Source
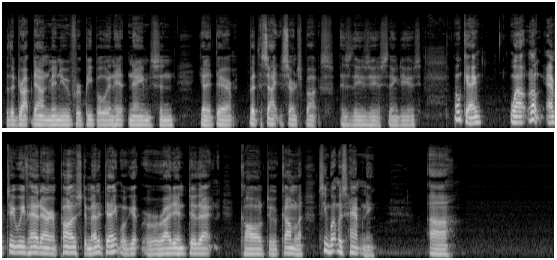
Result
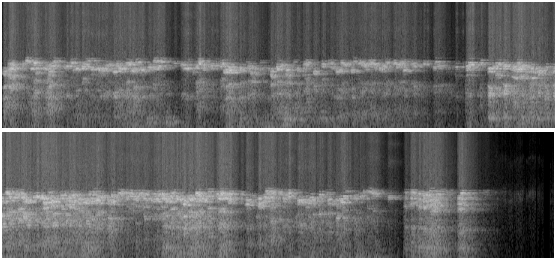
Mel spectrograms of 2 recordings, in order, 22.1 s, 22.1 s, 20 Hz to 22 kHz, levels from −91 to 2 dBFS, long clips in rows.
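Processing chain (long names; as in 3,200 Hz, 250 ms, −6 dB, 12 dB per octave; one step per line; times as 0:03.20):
mains-hum notches 50/100 Hz
rotating-speaker cabinet horn 6.3 Hz
voice inversion scrambler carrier 3,400 Hz
granular cloud, spray 659 ms, pitch spread up and down by 3 semitones
dense smooth reverb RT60 1.2 s, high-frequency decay 0.7×, DRR −8 dB
log-companded quantiser 4 bits
level −1.5 dB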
